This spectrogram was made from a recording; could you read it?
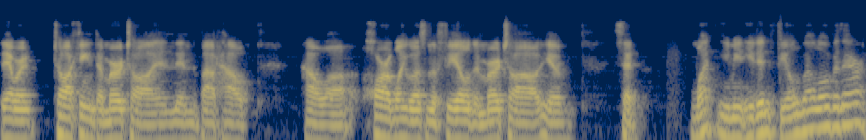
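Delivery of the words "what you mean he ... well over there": higher, play-acted sarcasm, laid on thick. Retelling someone's reply to complaints about another man's fielding: imitating someone's sarcasm. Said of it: "Just sarcastically".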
